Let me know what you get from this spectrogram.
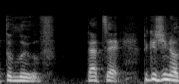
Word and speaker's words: Louvre: I definitely don't even come close to speaking the language, but I was corrected that it's Louvre, Louvre, when you want to sound educated about the Louvre.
